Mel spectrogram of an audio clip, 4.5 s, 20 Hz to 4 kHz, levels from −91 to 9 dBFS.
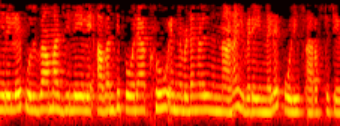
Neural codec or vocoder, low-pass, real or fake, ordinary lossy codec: none; 3.6 kHz; real; none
